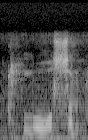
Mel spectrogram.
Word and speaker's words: Clawson: the church well the village clsome but it then becomes um clawsome um over time because basically it's how the locals say it and then spelling is conformed to pronunciation.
